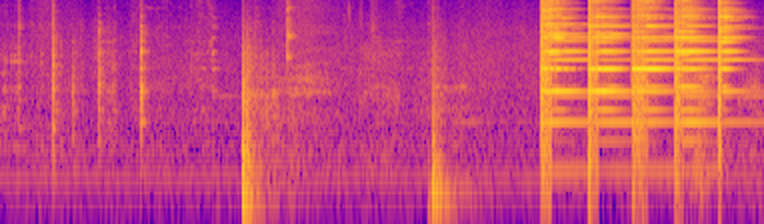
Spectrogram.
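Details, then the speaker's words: Double-barrel break-action shotgun barrels tapped to check the rib solder: strikes ring but buzz slightly instead of a clear bell tone, meaning the rib solder is letting go, worsened by rust. "what that means is the soldering because it's dull the solder's let go we hear it buzzing it means there's no soldering the ribbing's just doing that that's why it's buzzing"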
